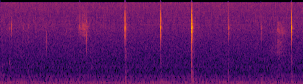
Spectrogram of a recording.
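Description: A slim, small, hollow fountain pen with a glossy black plastic barrel and a polished steel cap is held in the fingers over an orange surface and handled and tapped with the fingertips. Sharp, clicky ticks ring out at irregular intervals over a steady low rumble.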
